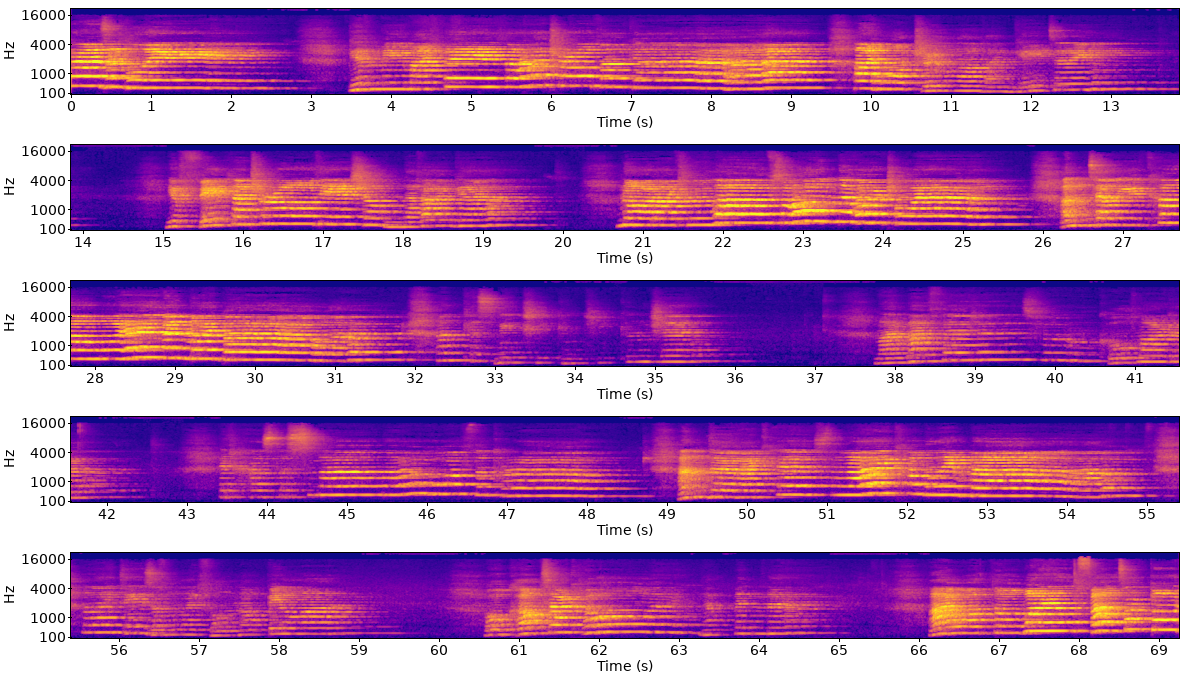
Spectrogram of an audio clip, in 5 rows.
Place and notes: Melrose, Scottish Borders, UK - River Song - Kirsty Law, Clerk Saunders
Scots singer Kirsty Law singing the Border Ballad 'Clerk Saunders' inside the Summerhouse, Old Melrose, in the Scottish Borders. Recorded in September 2013, this well known Border Ballad is taken back into the heart of the environment from which it was produced, sung and eventually written. The Summerhouse at Old Melrose lies directly opposite Scott's View. The piece explores the song in the context of the resonance of the architecture of the historic building.
5 September 2013, 16:47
